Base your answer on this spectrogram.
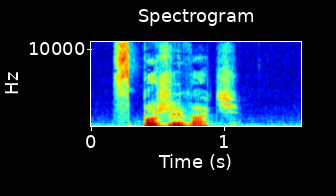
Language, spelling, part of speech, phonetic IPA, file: Polish, spożywać, verb, [spɔˈʒɨvat͡ɕ], Pl-spożywać.ogg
